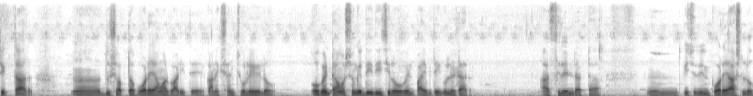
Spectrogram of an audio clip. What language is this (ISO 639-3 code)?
ben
